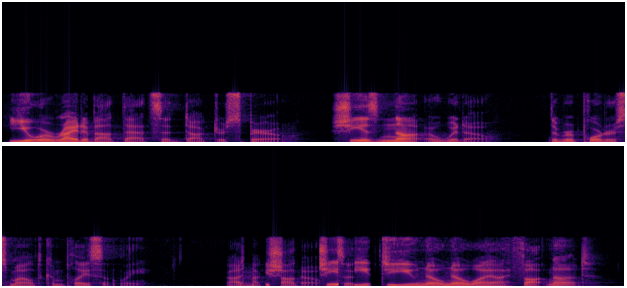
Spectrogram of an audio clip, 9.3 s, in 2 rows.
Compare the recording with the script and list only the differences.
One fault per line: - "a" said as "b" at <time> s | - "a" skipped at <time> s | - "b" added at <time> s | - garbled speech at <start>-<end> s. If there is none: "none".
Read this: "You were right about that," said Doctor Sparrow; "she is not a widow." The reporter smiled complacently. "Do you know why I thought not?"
- garbled speech at 6.3-7.4 s
- "know" added at 8.0 s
